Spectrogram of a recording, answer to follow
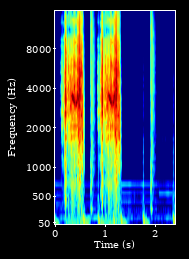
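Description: Two camera shutter sound effects in quick succession, over background music with a steady beat.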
